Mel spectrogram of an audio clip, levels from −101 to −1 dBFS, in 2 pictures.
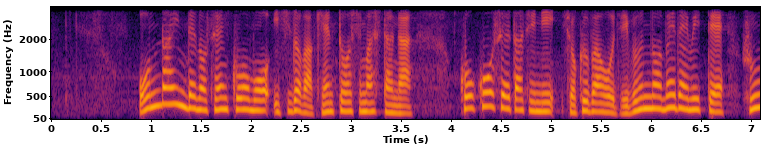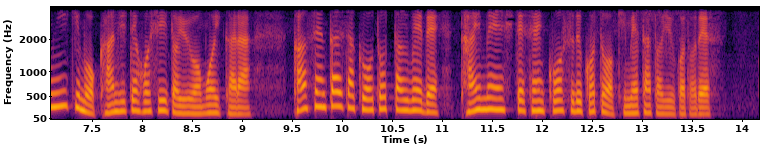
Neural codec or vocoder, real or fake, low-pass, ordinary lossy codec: none; real; 3.6 kHz; none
